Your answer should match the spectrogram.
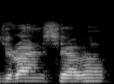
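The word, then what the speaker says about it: Urantia: 그 뭐 채지피티나 이런데도 우란티아라고 나오더라고요. 우란시아 아시 우란티아 우란티아 예 그거 영어로는 유란시아가 제일 가까워요.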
